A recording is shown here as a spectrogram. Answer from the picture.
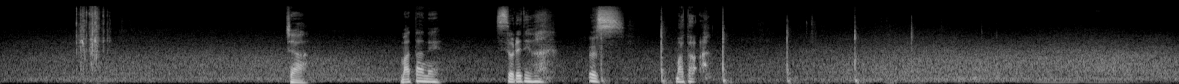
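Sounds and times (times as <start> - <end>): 
camera shutter click for a social-media photo: 0.8 - 1.2
speech: 2.9 - 3.2, 4.0 - 7.2.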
